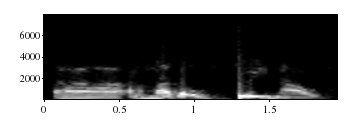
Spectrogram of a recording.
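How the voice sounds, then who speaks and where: A woman's voice: fairly low pitch, flat delivery, unhurried. A woman in her thirties from Zimbabwe, telling her own story as a phone-in guest, hesitant and often restarting. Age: 30s. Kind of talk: phone-in interview, personal story. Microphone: telephone. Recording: tinny phone line.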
